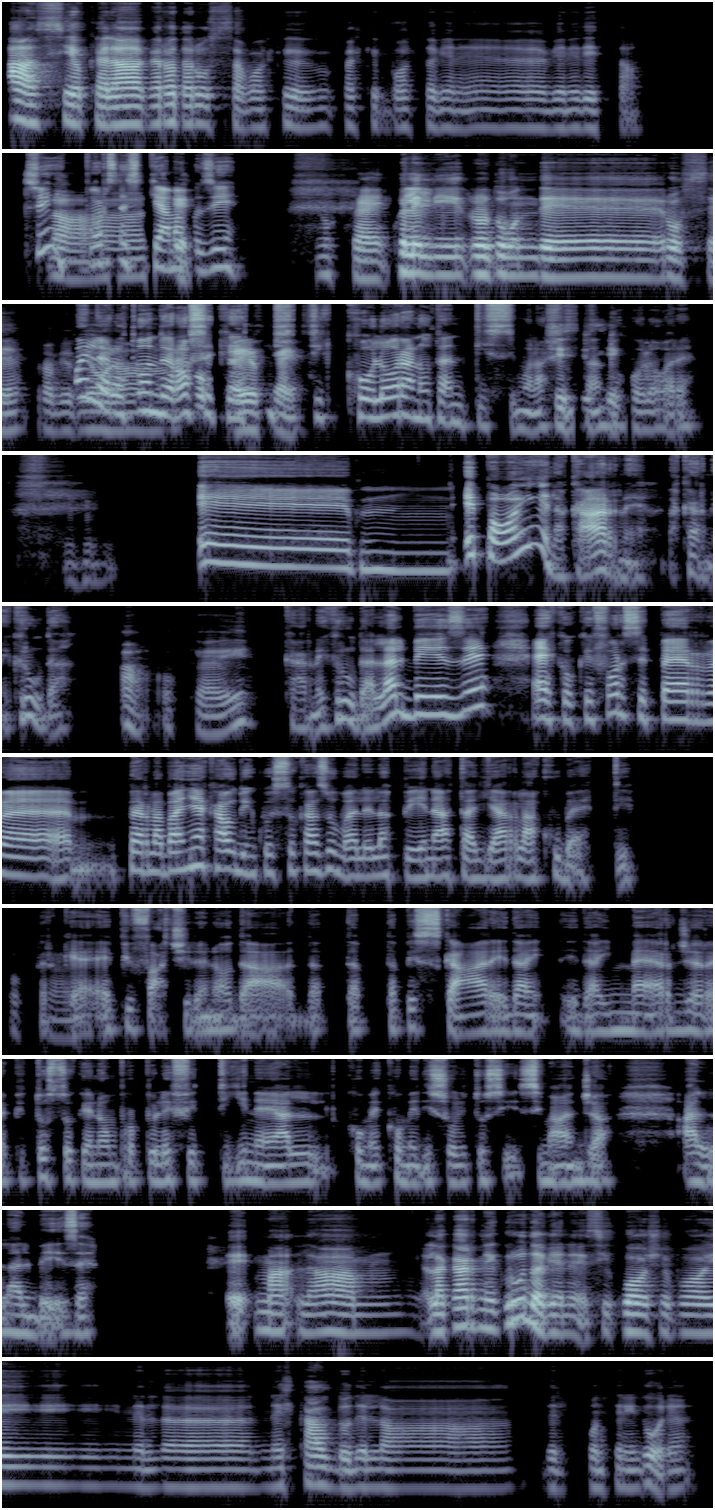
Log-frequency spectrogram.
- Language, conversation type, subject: Italian, podcast, Qual è un’esperienza culinaria condivisa che ti ha colpito?
- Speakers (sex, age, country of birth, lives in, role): female, 35-39, Italy, Italy, host; female, 45-49, Italy, Italy, guest
- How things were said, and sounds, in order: unintelligible speech; chuckle; "proprio" said as "propio"; other background noise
